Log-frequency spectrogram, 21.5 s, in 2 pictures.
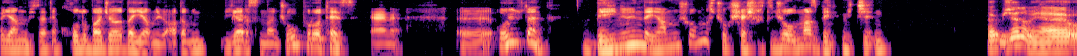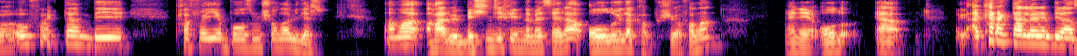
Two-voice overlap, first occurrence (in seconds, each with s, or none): none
